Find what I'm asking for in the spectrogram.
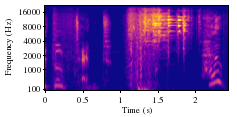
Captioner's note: clang-ruffle-thump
